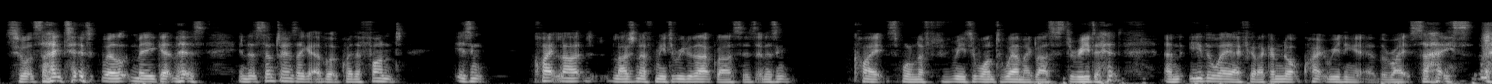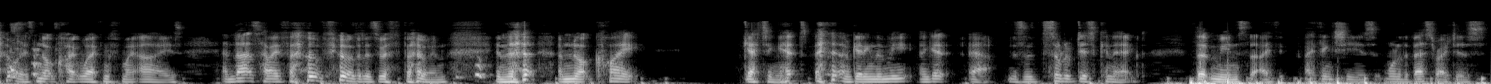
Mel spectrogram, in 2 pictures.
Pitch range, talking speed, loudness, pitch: 115-135 Hz, 215 wpm, -21 LUFS, 125 Hz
